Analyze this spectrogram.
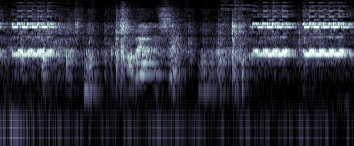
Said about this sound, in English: Phone's ringing.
